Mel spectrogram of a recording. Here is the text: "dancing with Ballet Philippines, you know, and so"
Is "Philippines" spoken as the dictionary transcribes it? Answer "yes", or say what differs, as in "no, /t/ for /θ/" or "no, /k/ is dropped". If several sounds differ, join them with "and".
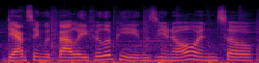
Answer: yes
